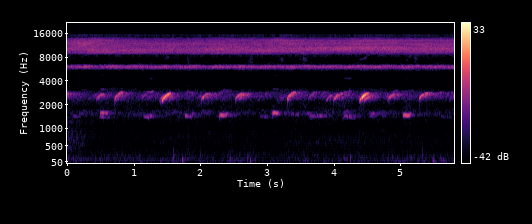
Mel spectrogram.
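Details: At night in Holualoa, on the Kona Coast of Hawaii's Big Island, a loud chorus of coqui frogs repeats sharp two-note 'co-qui' calls, the second note whistled and rising.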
